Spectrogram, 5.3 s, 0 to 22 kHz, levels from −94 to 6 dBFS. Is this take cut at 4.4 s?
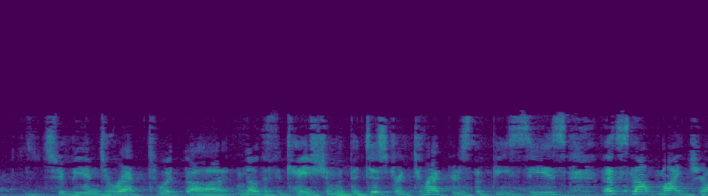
yes; 1 cut; at 4.4 s

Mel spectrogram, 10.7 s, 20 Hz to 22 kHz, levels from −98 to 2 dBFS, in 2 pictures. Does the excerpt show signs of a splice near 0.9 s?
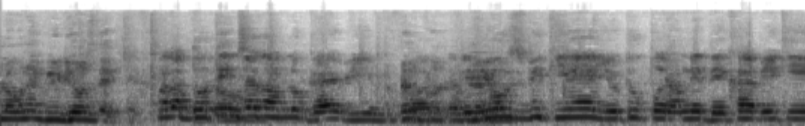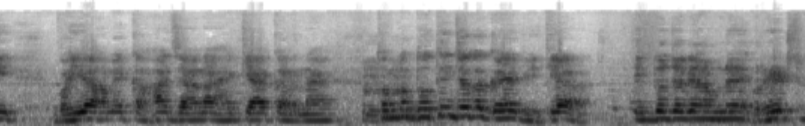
no; 0 cuts

